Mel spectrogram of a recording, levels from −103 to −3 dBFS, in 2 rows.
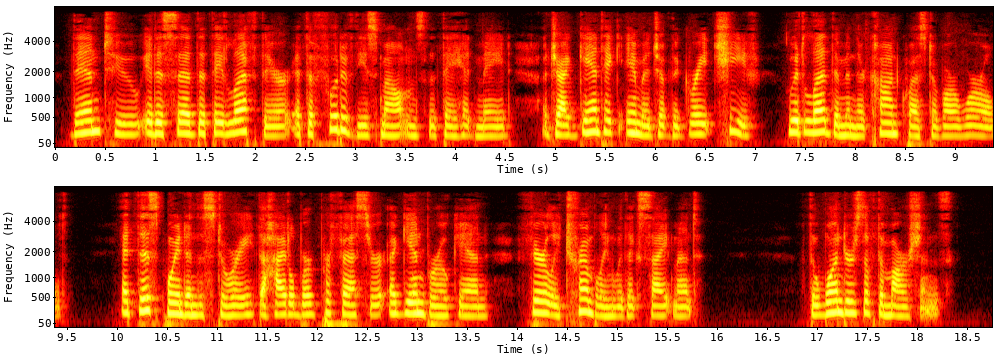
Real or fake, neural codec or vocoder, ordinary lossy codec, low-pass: real; none; MP3, 64 kbps; 7.2 kHz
